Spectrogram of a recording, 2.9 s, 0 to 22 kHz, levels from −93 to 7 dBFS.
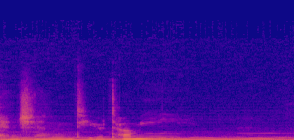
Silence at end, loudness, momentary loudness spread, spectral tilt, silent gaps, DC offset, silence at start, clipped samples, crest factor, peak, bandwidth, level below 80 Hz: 0 s; -36 LUFS; 9 LU; -6 dB/octave; none; under 0.1%; 0 s; under 0.1%; 16 dB; -20 dBFS; 11.5 kHz; -42 dBFS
